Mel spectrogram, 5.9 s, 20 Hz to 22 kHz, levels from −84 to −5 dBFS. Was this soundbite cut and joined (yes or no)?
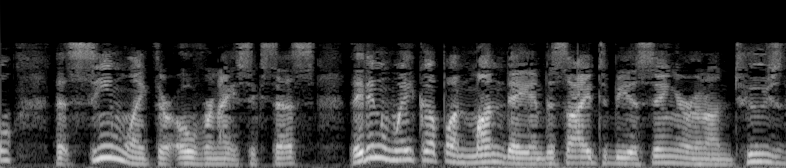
no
